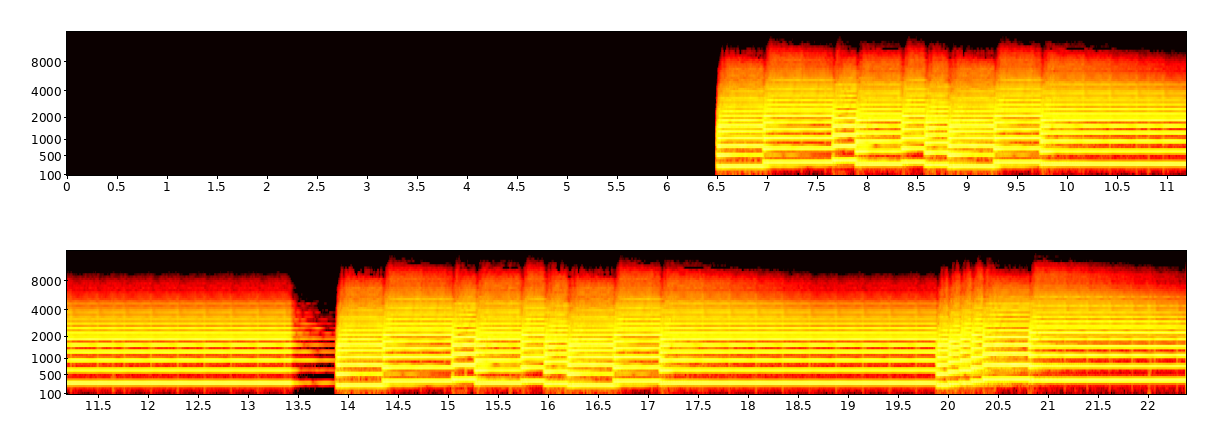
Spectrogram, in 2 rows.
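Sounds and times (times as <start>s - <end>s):
flugelhorn: 6.5s - 22.3s.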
